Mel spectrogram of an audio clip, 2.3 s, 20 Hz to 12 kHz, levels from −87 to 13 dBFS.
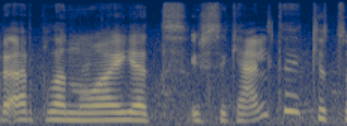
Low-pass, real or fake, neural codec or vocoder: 10.8 kHz; real; none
